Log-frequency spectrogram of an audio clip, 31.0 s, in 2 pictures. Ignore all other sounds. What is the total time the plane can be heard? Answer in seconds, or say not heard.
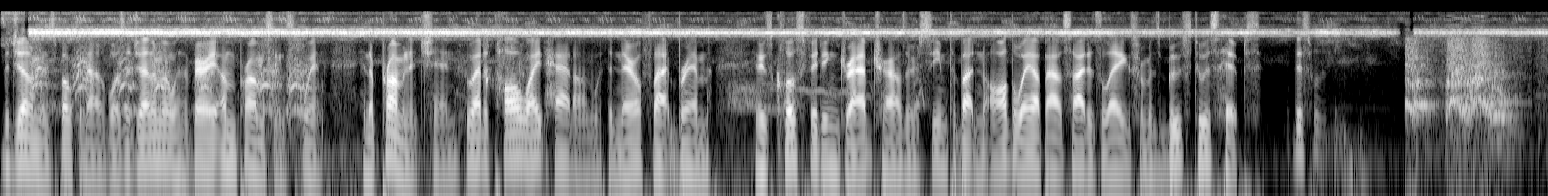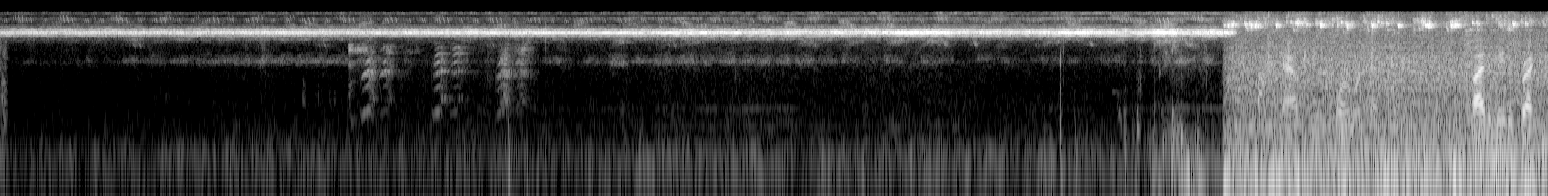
not heard.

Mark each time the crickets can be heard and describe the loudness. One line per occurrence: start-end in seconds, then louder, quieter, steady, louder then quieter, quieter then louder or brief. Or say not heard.
0.0-30.9 quieter then louder.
